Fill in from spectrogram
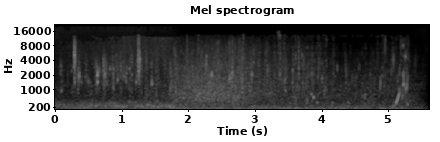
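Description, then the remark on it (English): Water gurgles and trickles steadily as it escapes through the holes of an old-fashioned orange juicer pushed up and down, with small splashes and bubbly squeaks, a continuous watery churning ending in a rising bubbling chirp; used as the sound of little baby Dory's movements. “That was little baby Dory's up and down movements because it allowed for the water to just escape in a certain way through the holes, and it sounded really cute.”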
